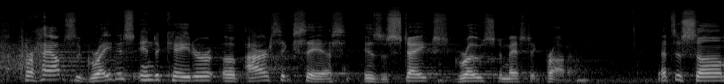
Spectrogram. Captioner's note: applause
